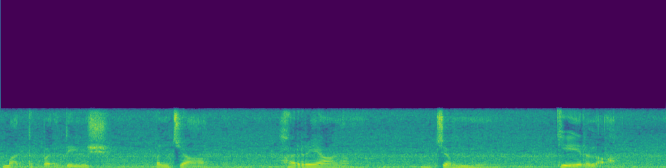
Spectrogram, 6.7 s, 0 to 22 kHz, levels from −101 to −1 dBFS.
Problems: constant background noise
